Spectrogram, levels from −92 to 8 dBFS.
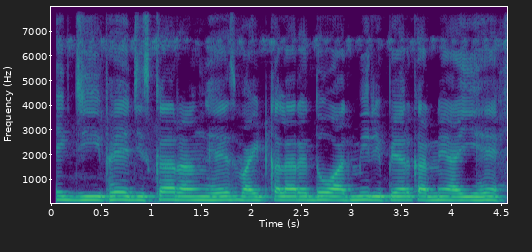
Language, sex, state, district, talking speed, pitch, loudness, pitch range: Hindi, male, Uttar Pradesh, Gorakhpur, 195 wpm, 150 Hz, -25 LUFS, 150-155 Hz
